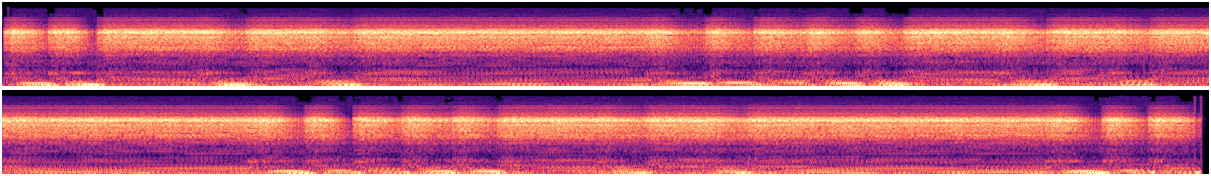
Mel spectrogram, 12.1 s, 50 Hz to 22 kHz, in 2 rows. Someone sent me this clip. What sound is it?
groove loop 1
i think most of thease are 120 bpm not to sure
heavy, rythem, loops, hardcore, guitar, metal, rythum, rock, groove, thrash, 1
